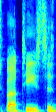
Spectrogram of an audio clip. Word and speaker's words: Bautista: Make sure whenever you guys say Felix Bautista's name, Bautista. You got to say it like Buck Martinez when he was talking about the great Jose Baltaster.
